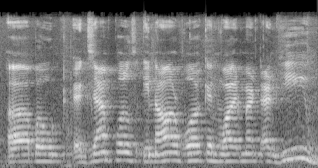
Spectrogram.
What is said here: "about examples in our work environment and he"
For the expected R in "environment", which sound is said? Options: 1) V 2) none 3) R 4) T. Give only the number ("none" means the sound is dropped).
2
